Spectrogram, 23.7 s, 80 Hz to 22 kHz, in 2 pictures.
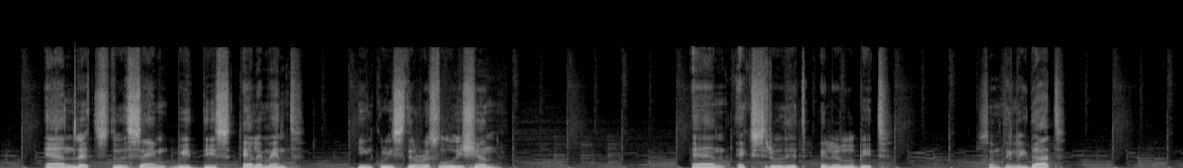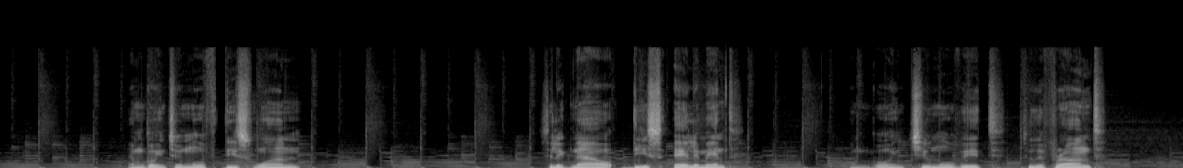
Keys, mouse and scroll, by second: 1.0 alt+click, 2.3-4.3 drag, 7.4-9.3 drag, 8.3 KP_0, 10.5-11.4 alt+drag, 11.7 scroll up 1, 12.0 alt+click, 13.3 g, 13.4 y, 15.4 click, 15.8-16.8 alt+drag, 17.3 click, 17.7 alt+middle click, 18.2 scroll down 1, 18.7 alt+click, 19.6 g, 19.8 y, 21.3 click, 23.5-23.6 drag.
